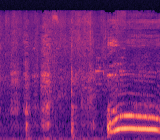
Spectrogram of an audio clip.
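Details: Indoors, the Alaskan Malamute Luoluo tries to rouse an owner still in bed with the sun already high. After faint thumps, one steady, sustained howl-whine holds a level pitch for over a second, then tapers off.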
